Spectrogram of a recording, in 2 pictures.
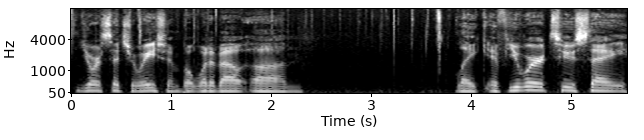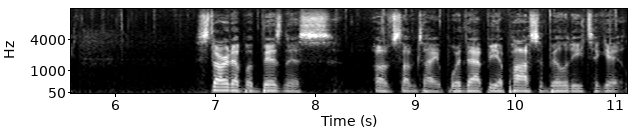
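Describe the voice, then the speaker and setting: Easygoing livestream host, mid pitch. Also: male voice, clean tone, no echo. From upstate New York. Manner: thinks aloud in loose rambling sentences. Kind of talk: casual chat with viewers.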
